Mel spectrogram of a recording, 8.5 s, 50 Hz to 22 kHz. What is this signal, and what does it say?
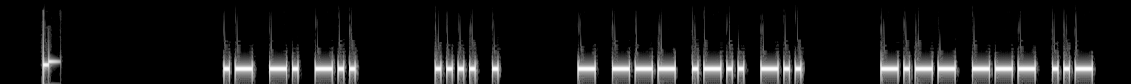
Morse code, heard as a keyed tone, about 28 wpm, 700 Hz. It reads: AND HE TOLD YOU
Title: 2x Word-Spacing - Sentences from Top 500 Words - 28wpm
